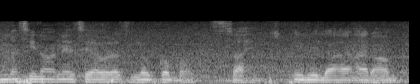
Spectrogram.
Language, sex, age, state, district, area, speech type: Urdu, male, 18-30, Bihar, Khagaria, rural, spontaneous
